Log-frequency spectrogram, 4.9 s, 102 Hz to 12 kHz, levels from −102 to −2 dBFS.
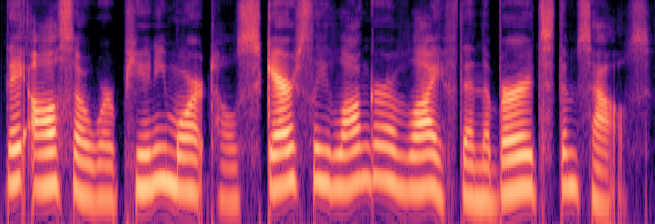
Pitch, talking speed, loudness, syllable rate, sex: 215 Hz, 160 wpm, -18 LUFS, 4.6 syllables/s, female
